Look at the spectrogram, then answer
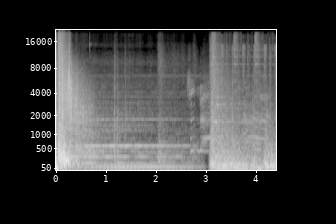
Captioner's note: gunshot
